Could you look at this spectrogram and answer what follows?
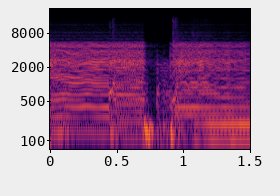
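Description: A distorted electric guitar rings out a single sustained note, the third above an A power chord, thick with harmonics, with a brief break and re-pick before the note carries on, alone without talk.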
